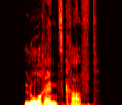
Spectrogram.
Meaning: Lorentz force (force)
- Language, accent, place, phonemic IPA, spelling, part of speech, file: German, Germany, Berlin, /ˈloːʁəntsˌkʁaft/, Lorentz-Kraft, noun, De-Lorentz-Kraft.ogg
